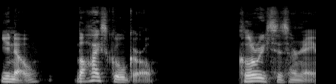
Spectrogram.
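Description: A man puts on a character voice with a fairly bright tone and big pitch swings, at a fairly slow pace. The recording is very clean, the background silent. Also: medium pitch for a man.

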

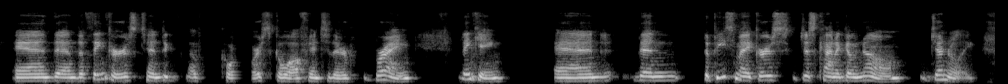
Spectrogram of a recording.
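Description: A woman's plain, everyday voice, fairly low in pitch, with an American accent, lively intonation, very even loudness and a fairly slow pace. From Mississippi, US South. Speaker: yoga teacher and coach. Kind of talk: casual interview.

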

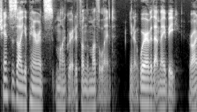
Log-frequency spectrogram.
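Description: On a very clean recording with a silent background, a man talks at a very fast pace with an Australian accent. His tone is animated, with ordinary pitch variation. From Sydney, Australia. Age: 30s. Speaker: podcast host. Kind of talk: casual monologue. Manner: animated, laughs often.

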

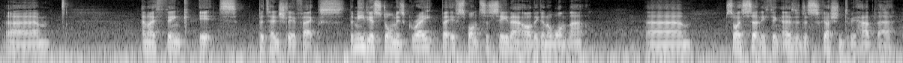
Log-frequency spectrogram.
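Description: A man with a southern English accent speaks at a moderate pace in a medium pitch, his tone bright and sharp and his intonation fairly even. He leaves long, frequent pauses, and audible room echo surrounds him. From England, Cheltenham. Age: 30s. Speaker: professional squash player. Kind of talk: casual interview chat.

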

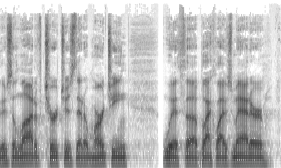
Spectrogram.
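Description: In a very clean recording with a silent background, a man with an American accent talks at a fairly quick pace in a normal speaking voice with a fairly low pitch. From San Francisco, US. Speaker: activist, foundation chairman. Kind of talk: interview. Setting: studio. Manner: many filler words.

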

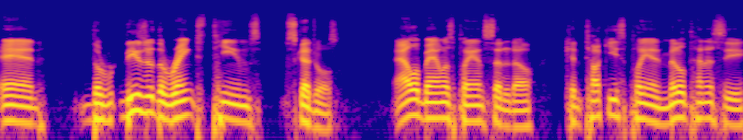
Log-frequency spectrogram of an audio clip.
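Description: A man with an American accent has an unremarkable speaking voice at a medium pitch. He keeps a moderate pace and ordinary pitch variation, with a dry, close sound and no echo. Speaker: podcast co-host. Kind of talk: casual banter. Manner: profane, joking.

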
